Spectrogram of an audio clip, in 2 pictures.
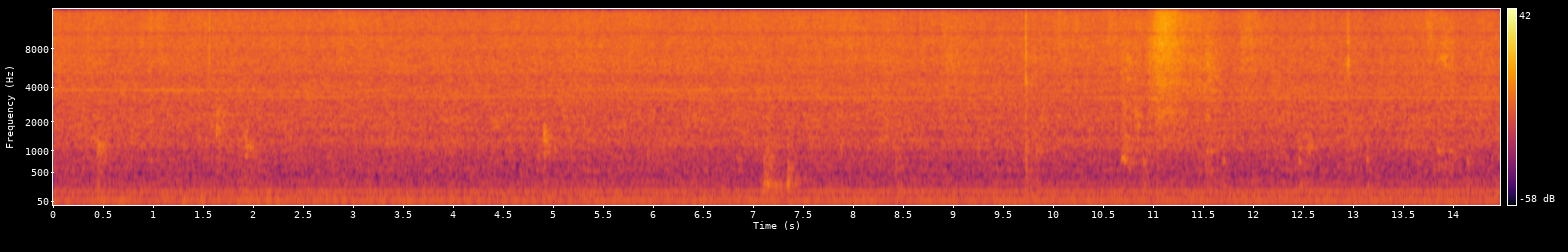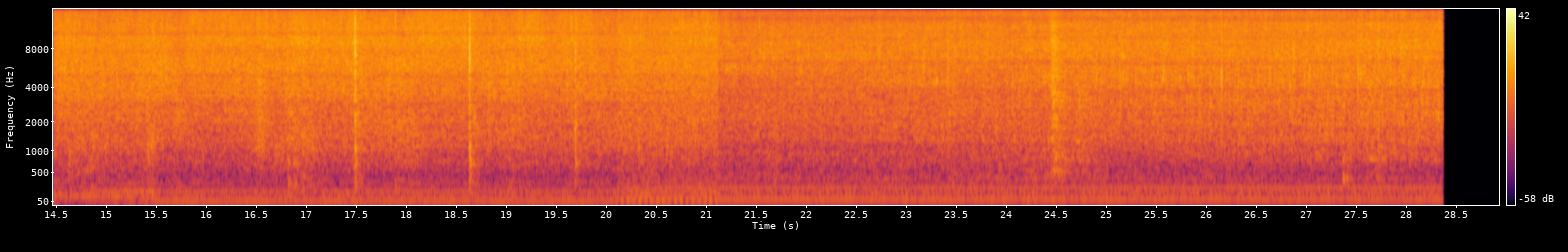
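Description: Minced pork sizzling in a wok as a metal spatula stirs and scrapes it, with scattered clicks over a steady low hum. The sizzle grows louder about halfway through, as the garlic belacan paste is stirred in.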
